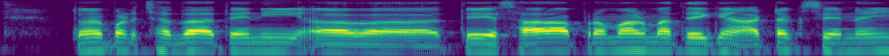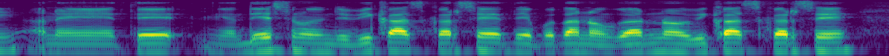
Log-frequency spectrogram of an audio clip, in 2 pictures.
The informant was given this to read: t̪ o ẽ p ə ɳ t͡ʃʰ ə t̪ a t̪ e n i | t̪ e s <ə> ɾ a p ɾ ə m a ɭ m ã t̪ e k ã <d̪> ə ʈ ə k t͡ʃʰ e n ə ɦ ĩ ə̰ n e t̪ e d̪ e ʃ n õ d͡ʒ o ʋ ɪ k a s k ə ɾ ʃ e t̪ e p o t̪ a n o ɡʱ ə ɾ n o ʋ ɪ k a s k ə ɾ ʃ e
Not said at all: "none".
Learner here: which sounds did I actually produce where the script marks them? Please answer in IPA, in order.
a, none

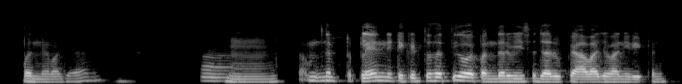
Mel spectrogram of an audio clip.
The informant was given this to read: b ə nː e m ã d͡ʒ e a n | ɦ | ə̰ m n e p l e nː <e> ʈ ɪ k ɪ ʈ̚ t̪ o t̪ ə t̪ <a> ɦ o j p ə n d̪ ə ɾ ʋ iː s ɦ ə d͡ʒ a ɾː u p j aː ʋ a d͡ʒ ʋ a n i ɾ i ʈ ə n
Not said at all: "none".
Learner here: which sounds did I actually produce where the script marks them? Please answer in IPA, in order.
i, i

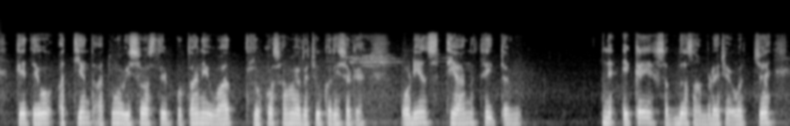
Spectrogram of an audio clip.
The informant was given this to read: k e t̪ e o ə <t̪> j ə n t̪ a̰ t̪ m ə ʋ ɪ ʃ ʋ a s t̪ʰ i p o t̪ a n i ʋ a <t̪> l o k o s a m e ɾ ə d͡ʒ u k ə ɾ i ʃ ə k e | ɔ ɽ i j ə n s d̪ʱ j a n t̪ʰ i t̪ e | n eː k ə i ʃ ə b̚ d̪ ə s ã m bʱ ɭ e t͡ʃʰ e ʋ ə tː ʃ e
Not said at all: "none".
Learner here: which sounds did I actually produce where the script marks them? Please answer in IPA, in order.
t̪, t̪

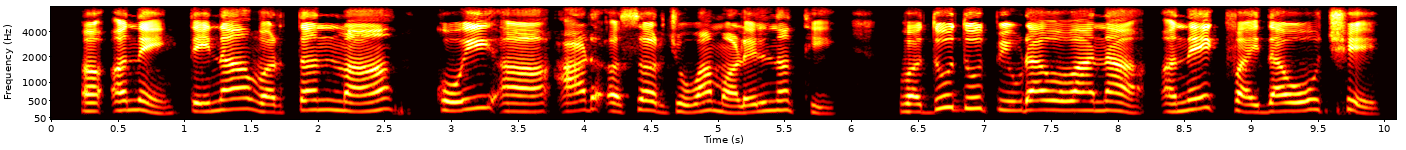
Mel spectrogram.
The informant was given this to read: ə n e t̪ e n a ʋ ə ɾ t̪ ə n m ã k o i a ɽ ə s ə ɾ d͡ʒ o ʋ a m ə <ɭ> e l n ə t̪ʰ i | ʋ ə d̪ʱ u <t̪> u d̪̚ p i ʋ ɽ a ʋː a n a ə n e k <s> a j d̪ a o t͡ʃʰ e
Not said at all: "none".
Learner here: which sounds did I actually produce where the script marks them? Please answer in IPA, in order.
ɭ, d̪, f

